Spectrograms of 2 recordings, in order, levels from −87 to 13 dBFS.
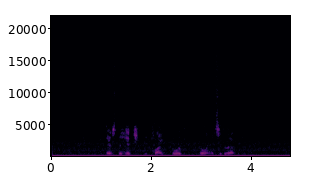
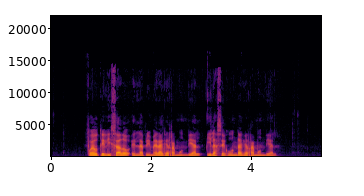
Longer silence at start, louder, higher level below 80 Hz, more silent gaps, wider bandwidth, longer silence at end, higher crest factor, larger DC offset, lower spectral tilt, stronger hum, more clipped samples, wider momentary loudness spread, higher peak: second, 0 s vs 0.75 s; second, -59 LUFS vs -20 LUFS; about the same, -56 dBFS vs -60 dBFS; neither; first, 16.5 kHz vs 14.5 kHz; second, 0 s vs 0.9 s; about the same, 14 dB vs 18 dB; neither; second, -5.5 dB/octave vs -8 dB/octave; first, 60 Hz at -55 dBFS vs none; neither; second, 4 LU vs 10 LU; second, -42 dBFS vs -4 dBFS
